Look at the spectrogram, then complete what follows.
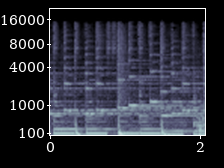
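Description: Electronic background music: held synth notes over a bass line with a beat.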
